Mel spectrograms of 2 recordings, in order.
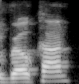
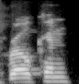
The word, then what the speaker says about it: Rokan: You can pronounce it any way you like. I say Rokon. Okay. My artist, Max, is from England. He says Roken. It's all good.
